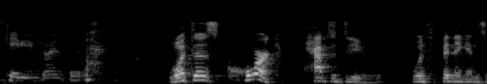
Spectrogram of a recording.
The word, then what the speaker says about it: quark: for peculiar objects and Quark rhyming with pork came out at the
